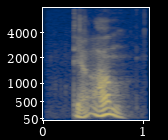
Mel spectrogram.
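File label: "arm", German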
